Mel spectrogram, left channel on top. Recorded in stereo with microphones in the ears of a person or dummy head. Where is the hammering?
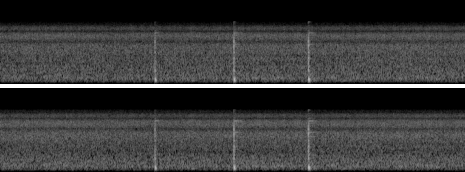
10° left (ahead or behind).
